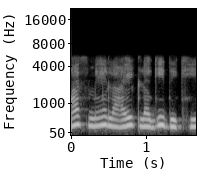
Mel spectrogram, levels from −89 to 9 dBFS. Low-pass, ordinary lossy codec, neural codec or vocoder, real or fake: 5.4 kHz; Opus, 24 kbps; none; real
